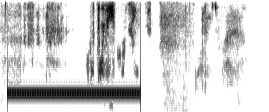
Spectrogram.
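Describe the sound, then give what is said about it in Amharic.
A single steady telephone tone sounds while a call is placed, lasting about two seconds with faint voices under it, then a voice speaks briefly. “አሁን እየደወልኩ ነው።”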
